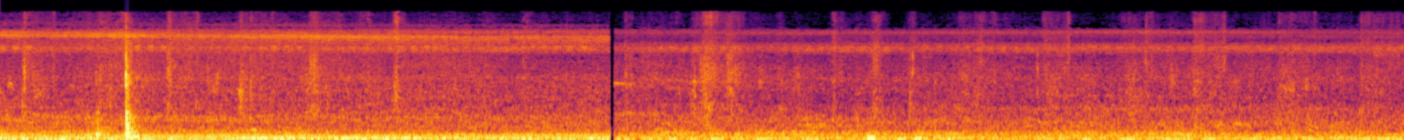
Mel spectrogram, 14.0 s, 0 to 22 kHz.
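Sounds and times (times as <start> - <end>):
insects singing: 0.0 - 14.0
sharp thump: 1.0 - 1.6.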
